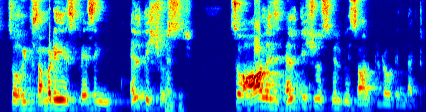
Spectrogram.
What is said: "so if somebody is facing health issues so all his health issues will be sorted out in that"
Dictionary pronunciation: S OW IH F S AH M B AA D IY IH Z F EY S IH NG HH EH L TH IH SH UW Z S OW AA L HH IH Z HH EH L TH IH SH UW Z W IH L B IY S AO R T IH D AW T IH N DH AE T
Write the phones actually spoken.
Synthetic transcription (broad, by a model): S OW IH F S AH M B AA D IY IH Z F EY S IH NG HH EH L T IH SH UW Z S OW AA L HH IH Z HH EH L T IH SH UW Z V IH L B IY S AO L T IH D AW T IH N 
